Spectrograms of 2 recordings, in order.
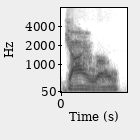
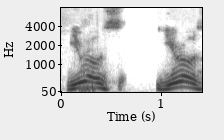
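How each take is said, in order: First: The word begins with a j sound. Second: The word begins with a y sound. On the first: This is the Americanized way to say it. "The Americanized version is gyro" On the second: This is the original Greek way to say it. "Euros is the correct pronunciation of that term"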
